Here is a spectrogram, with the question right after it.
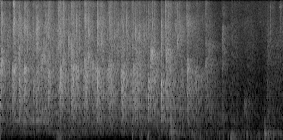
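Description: Audience applause fills a conference hall as a global mobility speaker is welcomed onto the stage, steady dense clapping lasting several seconds before tapering off near the end.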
